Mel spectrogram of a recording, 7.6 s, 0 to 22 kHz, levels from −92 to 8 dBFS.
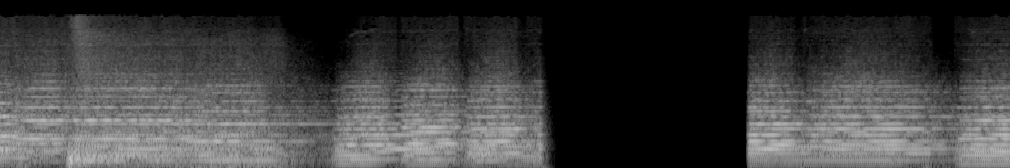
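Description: A call audio freeze runs from 4.05 to 5.63 s: the sound fades to about 1.4 s of silence, then resumes where it stopped with nothing lost, unlike a dropout. The likely cause is delayed packets.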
